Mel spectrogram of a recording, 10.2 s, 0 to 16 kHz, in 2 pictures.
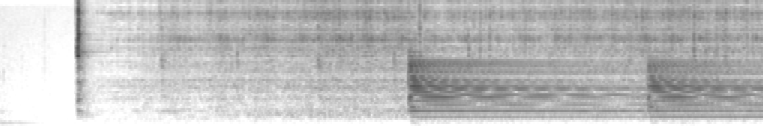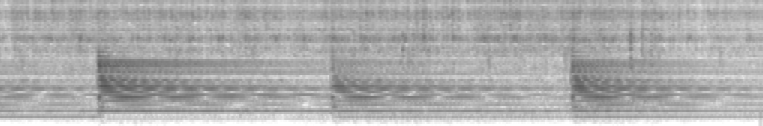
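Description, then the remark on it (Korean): A pendulum striking clock, which chimes on the hour as many times as the hour and once every half hour, strikes five deep, resonant chimes at a slow, even pace, each one ringing out and fading beneath the next, with a soft mechanical tick running in the background. “네, 4시간 정각이 되면 댕댕 울리던 괴종시계입니다.”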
